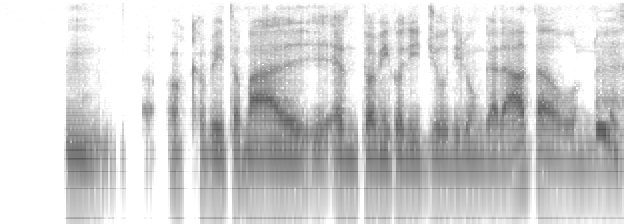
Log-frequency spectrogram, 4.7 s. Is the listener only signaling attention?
No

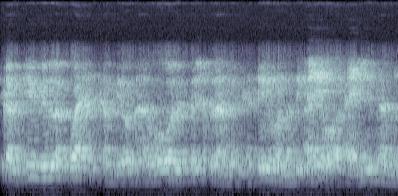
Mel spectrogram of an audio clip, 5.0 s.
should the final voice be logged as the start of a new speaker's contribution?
Yes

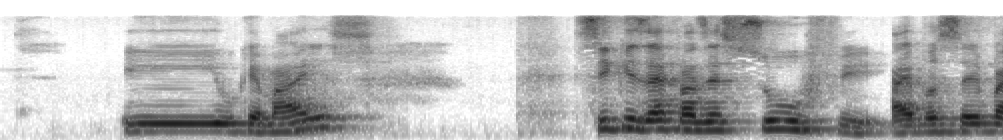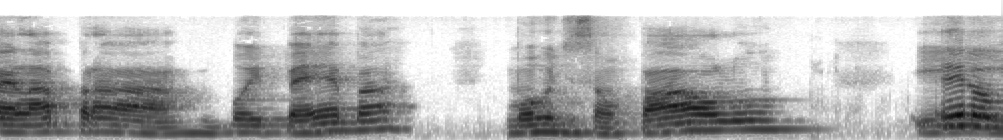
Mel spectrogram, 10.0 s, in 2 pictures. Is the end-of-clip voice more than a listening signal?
Yes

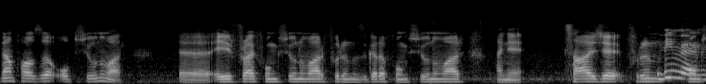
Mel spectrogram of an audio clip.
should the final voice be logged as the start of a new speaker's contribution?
Yes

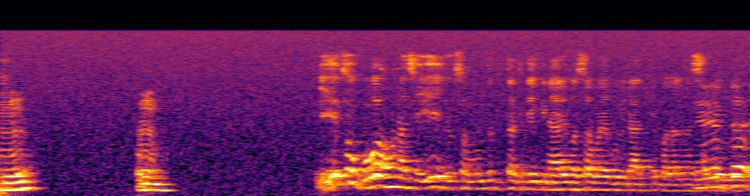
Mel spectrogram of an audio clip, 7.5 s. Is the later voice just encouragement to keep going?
No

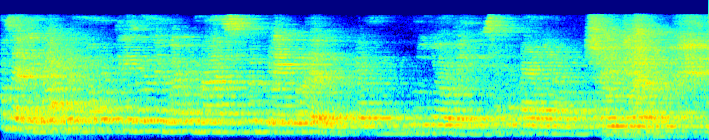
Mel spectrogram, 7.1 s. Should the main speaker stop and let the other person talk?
Yes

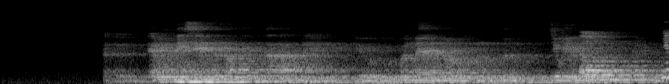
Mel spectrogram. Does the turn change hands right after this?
Yes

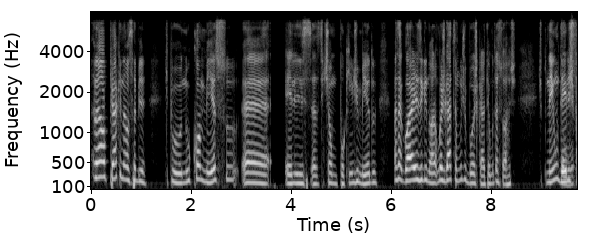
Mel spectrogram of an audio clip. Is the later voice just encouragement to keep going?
Yes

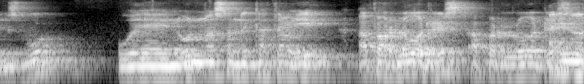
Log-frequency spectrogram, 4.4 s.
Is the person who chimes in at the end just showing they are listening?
No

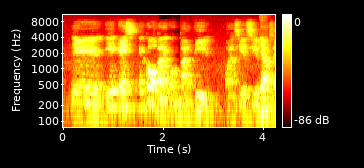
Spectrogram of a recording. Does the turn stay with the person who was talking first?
Yes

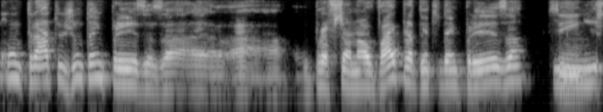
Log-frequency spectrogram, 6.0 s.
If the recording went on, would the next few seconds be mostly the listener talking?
Yes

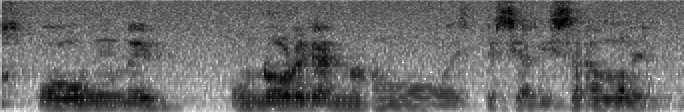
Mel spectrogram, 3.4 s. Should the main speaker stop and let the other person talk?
Yes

